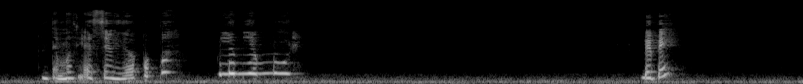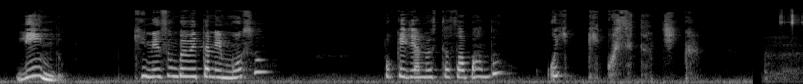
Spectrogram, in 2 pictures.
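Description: A kitten meows repeatedly close by.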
